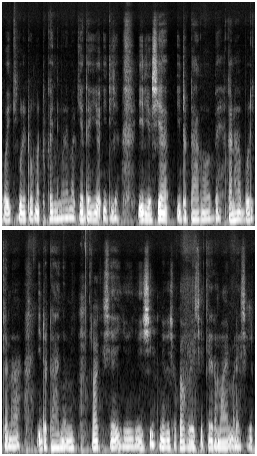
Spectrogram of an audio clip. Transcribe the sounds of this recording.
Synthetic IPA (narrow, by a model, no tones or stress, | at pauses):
ɣɔikiɣoɾetwomatukainemaɾɛmakeedaɣiɔʔiɾiaiɾiɔɕja | idɔtaŋɔbɛkanaboɾikanaḭdɔtaɲɔmiwakesjaiɾiɔiɾiɔ̰iʃeneoɣeʃokaɣoɣeʃiekeɾeɾamwaemaɾɛɕiɣek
